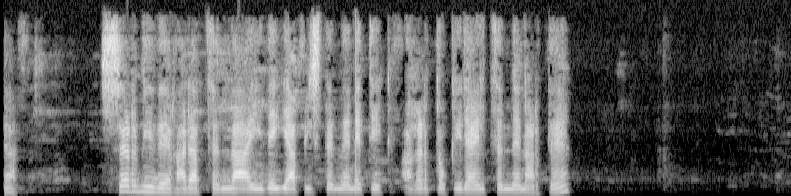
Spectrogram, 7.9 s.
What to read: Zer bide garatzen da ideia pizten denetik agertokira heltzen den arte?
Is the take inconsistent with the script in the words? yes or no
no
